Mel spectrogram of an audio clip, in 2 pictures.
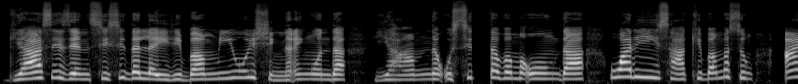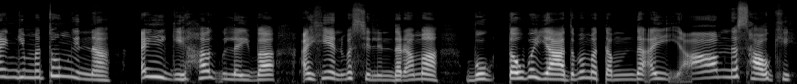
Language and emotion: Manipuri, angry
